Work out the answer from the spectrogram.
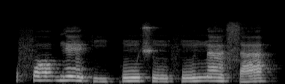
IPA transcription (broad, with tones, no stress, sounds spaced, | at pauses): f ɔ˦ ɡ ɛ̃˦˨ k i˨ k ũ˧ ʃ ũ˨ f ũ˨˦ n ã˦˨ s a˨˦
